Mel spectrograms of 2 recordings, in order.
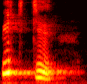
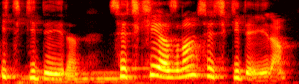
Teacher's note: İkincisi, yəni K öz cingiltili qarşılığı olan G-yə çevrilir.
